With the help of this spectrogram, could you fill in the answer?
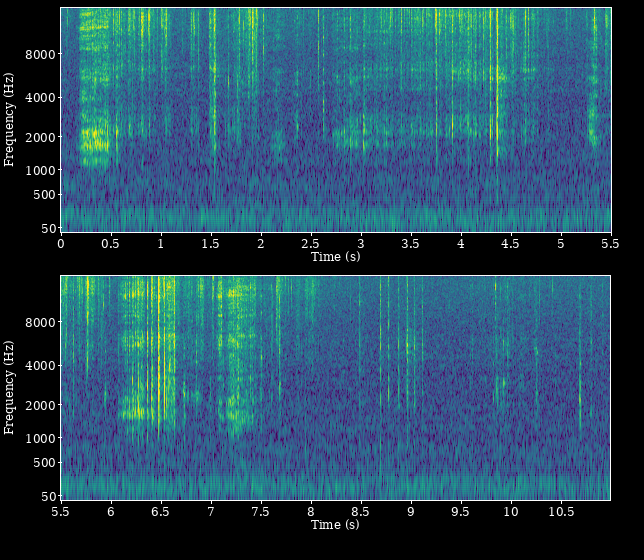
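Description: A metal knife blade shaves the face of a rectangular, solid green olive-oil soap bar held in the hand, peeling off crunchy flakes. Quiet, bright, dry scraping and crackling run throughout, with a few sharp snaps standing out over a faint low background hum.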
